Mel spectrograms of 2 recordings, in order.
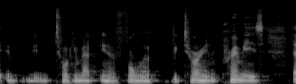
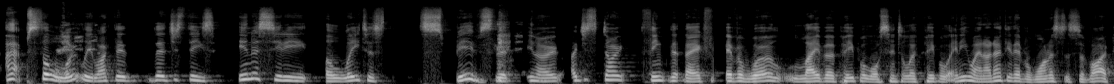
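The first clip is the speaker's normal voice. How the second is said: high-pitched snobbish scorn, hammed up; mock snob; 7 semitones higher than usual. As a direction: play an elitist looking down on upstarts. Acting snobbish critics of Labor leaders.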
